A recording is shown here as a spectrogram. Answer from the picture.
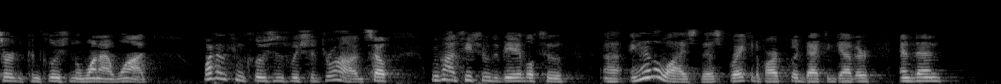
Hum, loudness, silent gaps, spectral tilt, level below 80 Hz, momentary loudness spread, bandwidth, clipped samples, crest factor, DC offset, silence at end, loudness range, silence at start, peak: none; -29 LUFS; none; -8 dB/octave; -66 dBFS; 8 LU; 5.4 kHz; under 0.1%; 18 dB; under 0.1%; 0.6 s; 2 LU; 0 s; -12 dBFS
